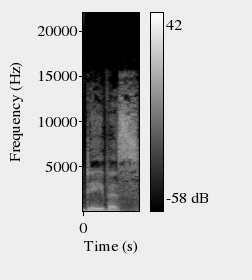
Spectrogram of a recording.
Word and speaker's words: Davis: And by the way, he does pronounce his name Davis, not Davies.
